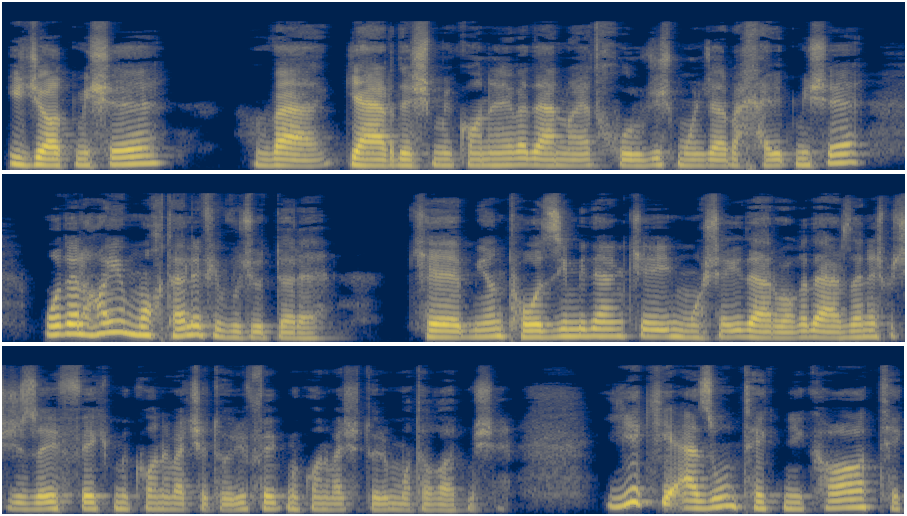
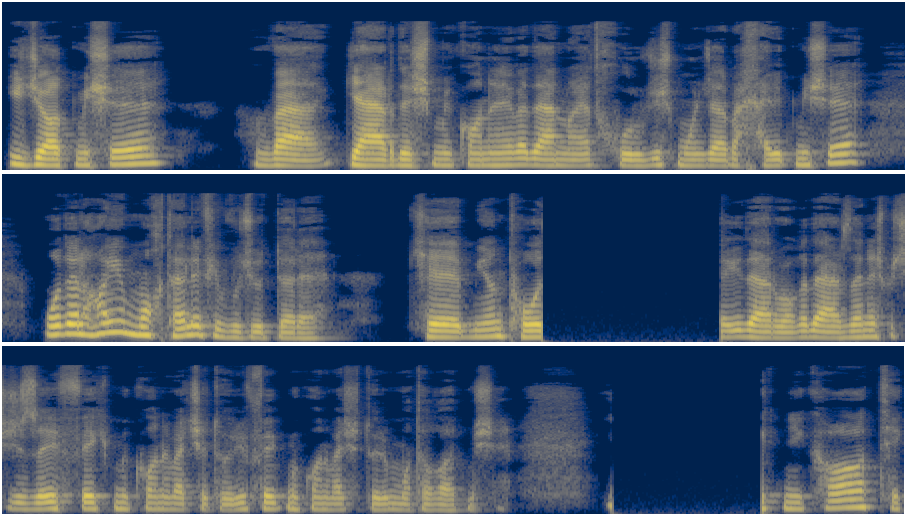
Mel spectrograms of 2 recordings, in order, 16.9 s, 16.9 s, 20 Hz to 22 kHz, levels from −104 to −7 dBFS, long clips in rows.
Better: first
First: none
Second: audio cutting out; at 9 s for 1 s and at 15 s for 1 s

